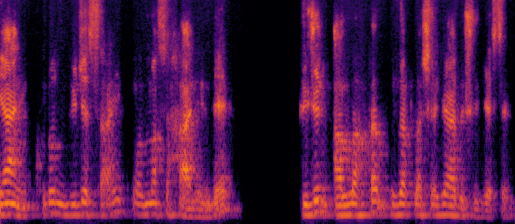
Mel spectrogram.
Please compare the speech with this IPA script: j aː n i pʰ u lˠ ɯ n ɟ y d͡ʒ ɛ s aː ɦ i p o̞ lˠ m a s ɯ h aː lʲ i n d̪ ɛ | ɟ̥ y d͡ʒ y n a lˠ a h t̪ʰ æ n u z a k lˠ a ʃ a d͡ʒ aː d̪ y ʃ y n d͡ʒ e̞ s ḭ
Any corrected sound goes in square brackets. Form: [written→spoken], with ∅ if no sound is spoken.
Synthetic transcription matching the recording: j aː n i [pʰ→kʰ] u lˠ [ɯ→u] n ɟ y d͡ʒ ɛ s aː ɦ i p o̞ lˠ m a s ɯ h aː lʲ i n d̪ ɛ | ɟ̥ y d͡ʒ y n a [lˠ→lˠː] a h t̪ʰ [æ→a] n u z a k lˠ a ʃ a d͡ʒ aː d̪ y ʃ y n d͡ʒ e̞ s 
